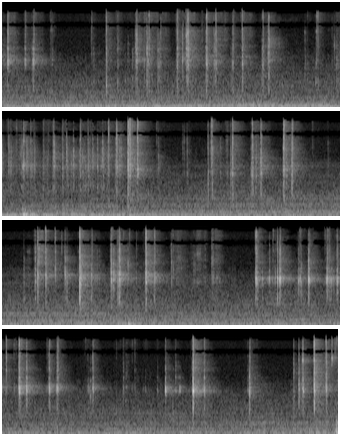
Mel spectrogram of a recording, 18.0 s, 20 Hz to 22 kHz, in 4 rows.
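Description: A small screwdriver turning screws into the plastic housing of a Braun Series 5 electric shaver: many irregular small clicks and ticks, with scraping stretches about two-thirds of the way through.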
